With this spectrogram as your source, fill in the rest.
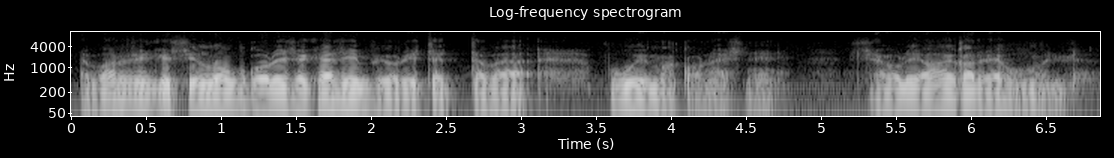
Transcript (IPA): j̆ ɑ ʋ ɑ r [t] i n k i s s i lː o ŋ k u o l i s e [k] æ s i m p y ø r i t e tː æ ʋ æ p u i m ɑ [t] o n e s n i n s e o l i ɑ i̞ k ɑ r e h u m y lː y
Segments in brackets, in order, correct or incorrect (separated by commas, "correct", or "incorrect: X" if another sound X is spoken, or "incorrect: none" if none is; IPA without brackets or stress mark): incorrect: s, correct, incorrect: k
